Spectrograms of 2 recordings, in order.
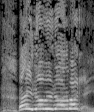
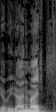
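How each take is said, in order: First: It is shouted with huge announcer-style excitement. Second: It is said in a sudden, much flatter tone. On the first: "he's super, mega, ultra excited" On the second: "his voice changes impossibly"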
